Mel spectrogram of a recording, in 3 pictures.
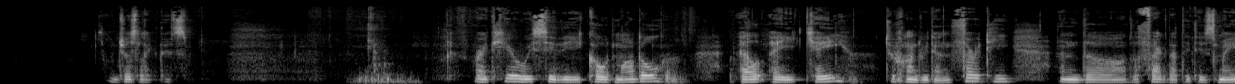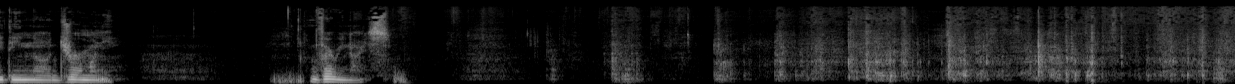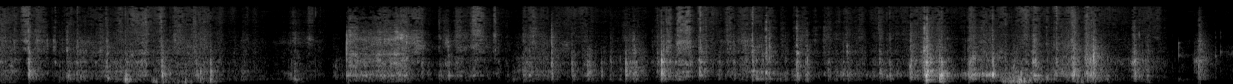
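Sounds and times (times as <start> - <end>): cardboard rustling and scraping: 17.8 - 36.8.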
